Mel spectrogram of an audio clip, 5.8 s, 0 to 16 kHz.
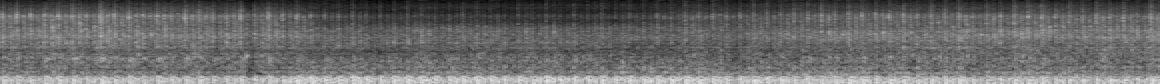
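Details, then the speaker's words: Toyota RA40 with 22RE, first early-morning start on a frosty day after running power from the starter solenoid to the unpowered cold-start-injector sensor: fires and settles into a steady, even low idle with no misses; good cold start. "that was pretty good for a stop this cold on the slate"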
